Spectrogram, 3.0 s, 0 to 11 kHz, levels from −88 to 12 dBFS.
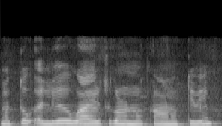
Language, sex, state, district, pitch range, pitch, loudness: Kannada, female, Karnataka, Bidar, 235-255 Hz, 240 Hz, -14 LUFS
